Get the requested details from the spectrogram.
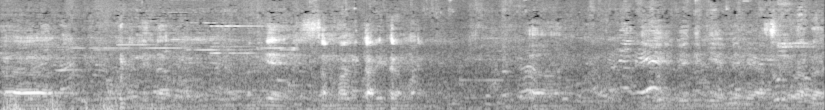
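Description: A man speaks with animation into a microphone through loudspeakers outdoors.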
